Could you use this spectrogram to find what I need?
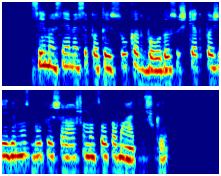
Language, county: Lithuanian, Vilnius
